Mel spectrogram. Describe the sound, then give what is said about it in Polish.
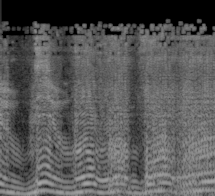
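A voice imitates a car overtaking, making a continuous buzzing engine sound whose pitch wavers up and down like revving. “i tam wyprzedza, migacze włącza, klakson i takie różne efekty samochodowe. Chłopaki, czym ten efekt zrobił? Ustami.”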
